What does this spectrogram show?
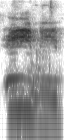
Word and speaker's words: Aimee: It's Amy, but it's the French version.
